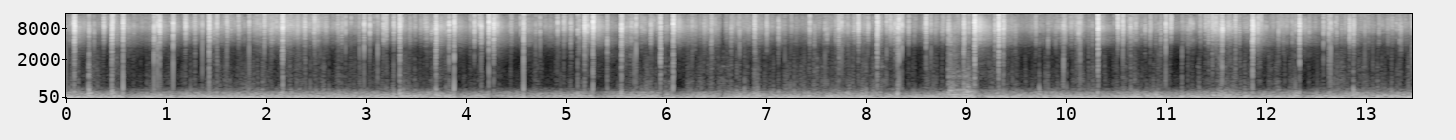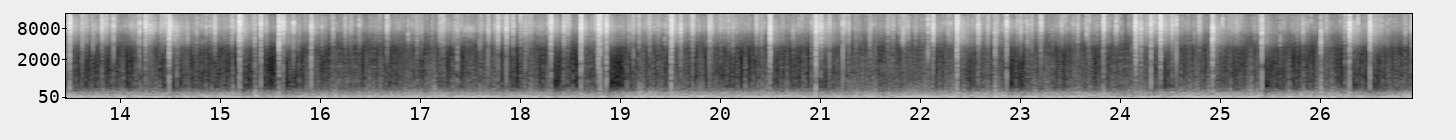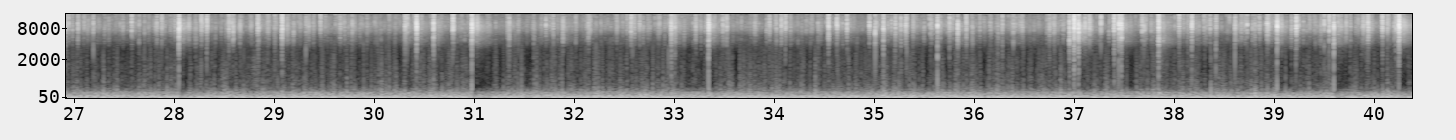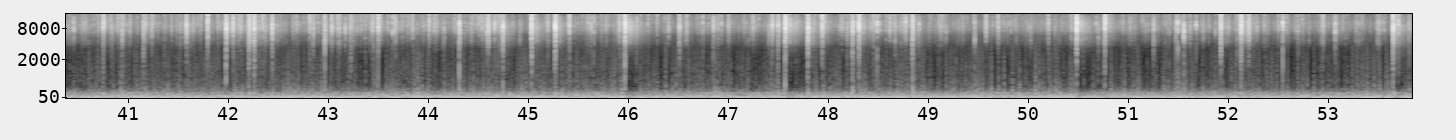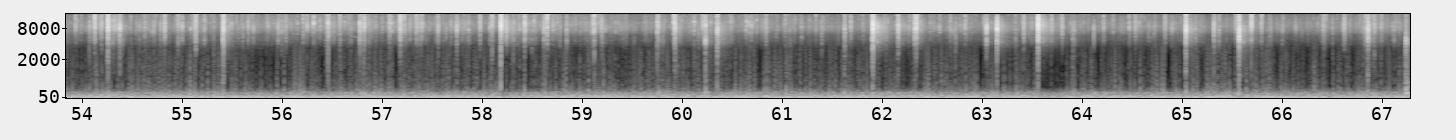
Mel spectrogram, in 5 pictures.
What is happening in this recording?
fire roar and crackle
Recording of my own fireplace made with a Tascam DR-40 (internal mics). I blasted up the lower freqs, kept the mid-range close to 0, then from 5-16 khz went back way up, slowly tapering down to below zero for the highest frequencies. All editing done in Audacity, compressed using Soundkonverter in Linux.
This is a good sound effect for either a bonfire or a house burning down, which is what I made it for.
house, Fire, fireplace, bonfire, burning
